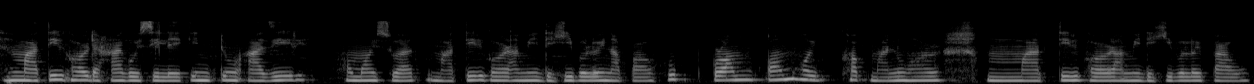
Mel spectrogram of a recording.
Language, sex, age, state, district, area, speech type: Assamese, female, 30-45, Assam, Nagaon, rural, spontaneous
